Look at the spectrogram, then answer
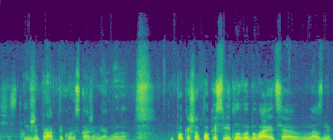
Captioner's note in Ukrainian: сопіння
